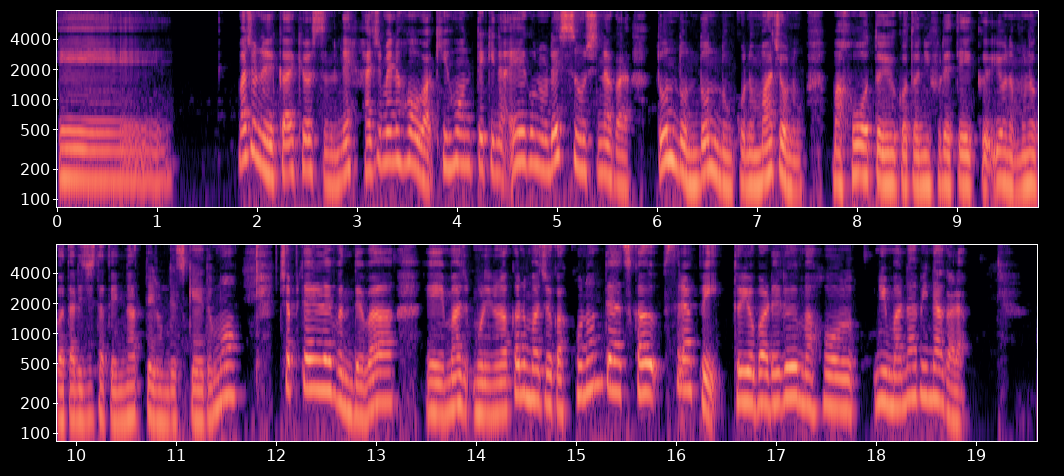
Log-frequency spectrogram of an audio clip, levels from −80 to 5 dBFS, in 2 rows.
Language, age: Japanese, 40-59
